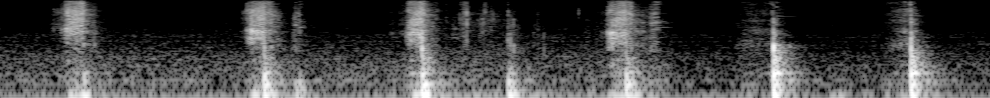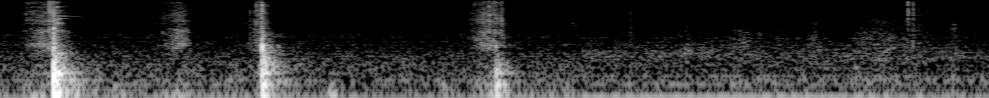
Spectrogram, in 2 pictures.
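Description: Square-bladed kitchen knife chopping green onion and carrot on a wooden cutting board: about ten separate cuts, roughly one a second, that stop about seven and a half seconds in.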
